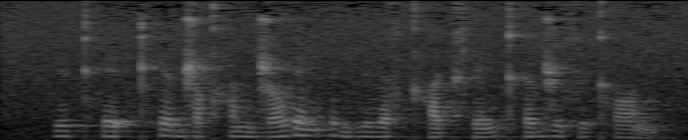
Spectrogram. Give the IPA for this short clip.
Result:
y kʰ e ʔ kʰ e ɖ͡ʐ y qʰ ə n ɖ͡ʐ ɔ l ɾ e n p e ɡ m y l ə s qʰ ə t͡ɕʰ e n kʰ ə ɖ͡ʐ y s y kʰ ɔ n

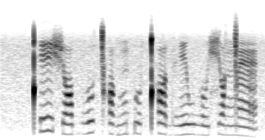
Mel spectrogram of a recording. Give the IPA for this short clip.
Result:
ǃʰ e ʃ ɒ bʱ o ǀʰ ɒ ɡ ũ ɓ o ǃʰ ɒ dʱ e w ɦ o ɕ ɒ ŋ͡ǀ æ̃

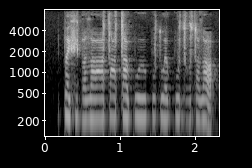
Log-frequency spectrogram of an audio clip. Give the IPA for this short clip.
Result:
p ɛ fʲ e bʲ a ðˤ ɯː tˤ ɛ tˤ i kʷ ɯː kʷ ɤ tʷ ɛː kʷ ɯ dʱ o t o ðˤ ɯ

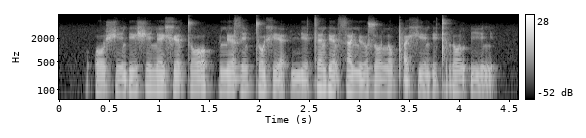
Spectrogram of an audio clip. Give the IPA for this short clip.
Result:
ʔ o ʃ i l ɾʲ e ʃ i l e xʲ ɐ l t o | lʲ ɐ z i l t o xʲ ɛ | nʲ ɛ t ɛ l ɾʲ ɐ l s ɐ lʲ o z o l o pʼ ɐ xʲ e l ɾʲ e t r o l ʔ i l

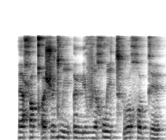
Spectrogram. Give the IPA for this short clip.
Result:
ɛ ħ y qʼ y ʃ ø d w i ʔ ə mʲ u v i χ w i t͡sʼ u χ u k ɪ

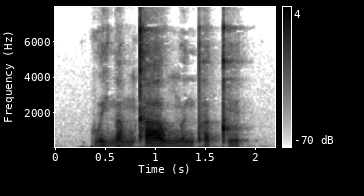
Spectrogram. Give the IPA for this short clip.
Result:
kʷ e˨˧ j n̪ ɐ˨˥ m kʰ aː˥ w ŋ ɵ˨ n pʰ ɐ˨ k̚ pʰ ɪ˨ k̚

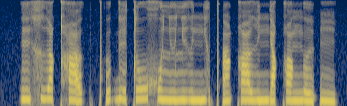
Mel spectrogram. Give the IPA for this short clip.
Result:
ẽ x ɨ i̯ qʰ ə | pʼ ɵ ɠ e t o x o lʲ u lʲ ɨː nʲ ɵ pʼ ã q ɨː i̯ nʲ ə q u ŋ ə y̯ ʔ ĩ

